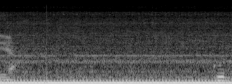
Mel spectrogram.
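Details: Golf Mk4 GTI after service and fuel filter replacement with genuine VW part, which cured a flat spot on light acceleration: deep steady idle, constant low hum, no hunting or misses; healthy idle.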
